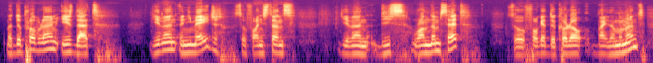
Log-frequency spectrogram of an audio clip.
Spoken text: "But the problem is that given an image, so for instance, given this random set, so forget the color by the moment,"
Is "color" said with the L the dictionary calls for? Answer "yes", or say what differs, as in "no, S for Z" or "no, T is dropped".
yes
